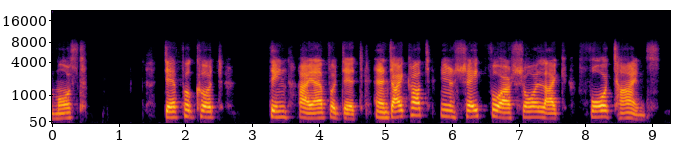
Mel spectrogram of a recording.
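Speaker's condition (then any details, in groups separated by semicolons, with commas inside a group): Cerebral palsy; speech affected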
